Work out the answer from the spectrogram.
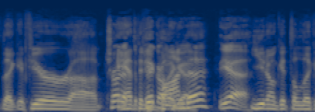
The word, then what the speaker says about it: Banda: Is it Bonda or Banda? Bonda, I believe. Just curious. Banda. I keep getting corrected. By who? How do you spell it? Banda. Thank you. B-A-N-D-A. Right, that says Banda.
